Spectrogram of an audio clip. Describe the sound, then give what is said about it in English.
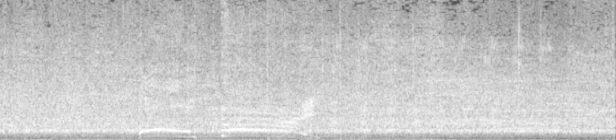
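A huge wrestling arena crowd at the Royal Rumble roars continuously for Edge, loud and dense, with screams and cheers blending together and a few drawn-out yells rising above the din in the first couple of seconds. “and Watch well. people scream at Edge again.”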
